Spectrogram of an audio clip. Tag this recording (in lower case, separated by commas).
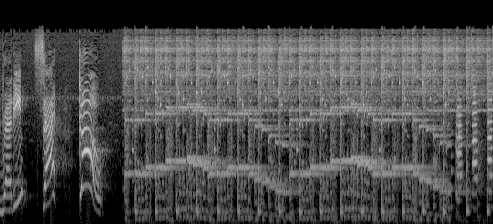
speech, music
